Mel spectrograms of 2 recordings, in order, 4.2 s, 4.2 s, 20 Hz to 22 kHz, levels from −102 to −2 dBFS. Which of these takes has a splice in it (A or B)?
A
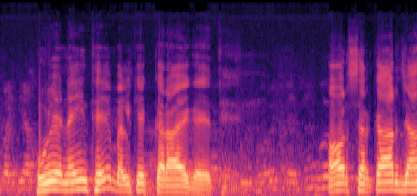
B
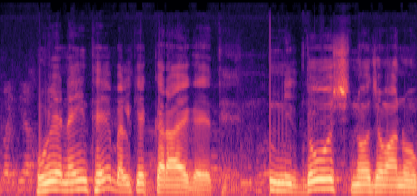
B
